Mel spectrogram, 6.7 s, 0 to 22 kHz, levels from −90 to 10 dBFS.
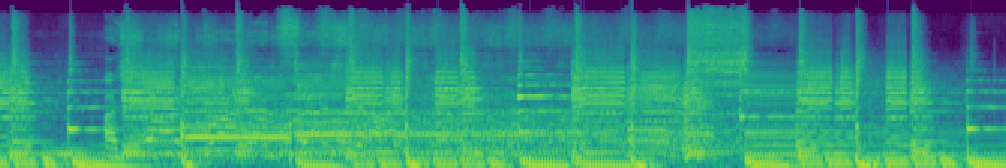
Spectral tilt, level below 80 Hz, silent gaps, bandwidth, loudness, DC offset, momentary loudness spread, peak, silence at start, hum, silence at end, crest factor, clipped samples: -4 dB/octave; -16 dBFS; none; 19.5 kHz; -10 LUFS; under 0.1%; 2 LU; 0 dBFS; 0 s; none; 0 s; 10 dB; under 0.1%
